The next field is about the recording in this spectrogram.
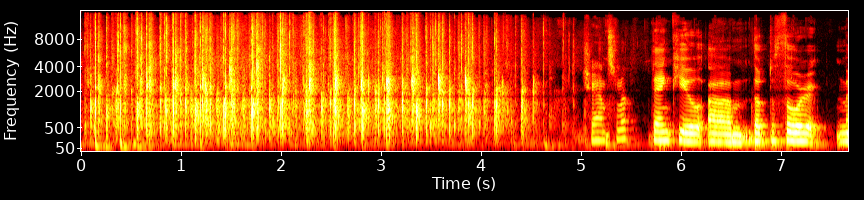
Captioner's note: applause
